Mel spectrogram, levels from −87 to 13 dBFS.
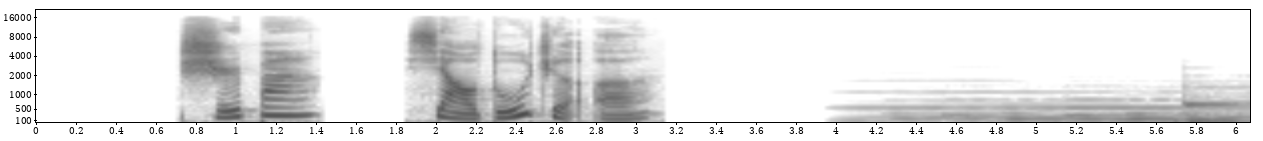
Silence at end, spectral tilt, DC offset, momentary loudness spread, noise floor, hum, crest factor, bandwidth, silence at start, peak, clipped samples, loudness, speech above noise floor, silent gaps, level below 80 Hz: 0 s; -3 dB/octave; under 0.1%; 23 LU; -53 dBFS; none; 20 dB; 17 kHz; 0.7 s; -10 dBFS; under 0.1%; -24 LUFS; 30 dB; 1.46-1.83 s, 3.17-3.92 s; -54 dBFS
